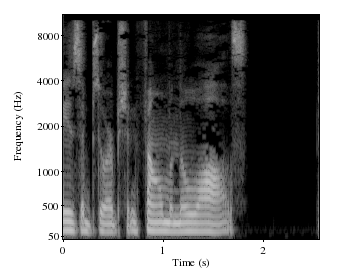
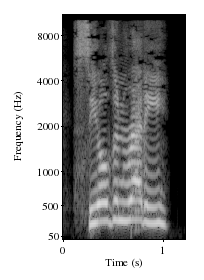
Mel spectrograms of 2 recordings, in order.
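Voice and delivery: high, loud shouted reply; raised, pitched-up call to a distant crewmate; calling back; 12 semitones higher, 5 dB louder than usual. A narrator's reading. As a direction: holler it back down the tunnel. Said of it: "Aaron called back".

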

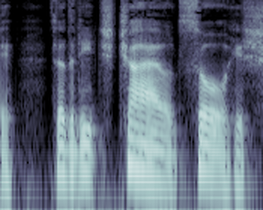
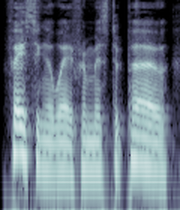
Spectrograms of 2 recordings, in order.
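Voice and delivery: ordinary delivery

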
